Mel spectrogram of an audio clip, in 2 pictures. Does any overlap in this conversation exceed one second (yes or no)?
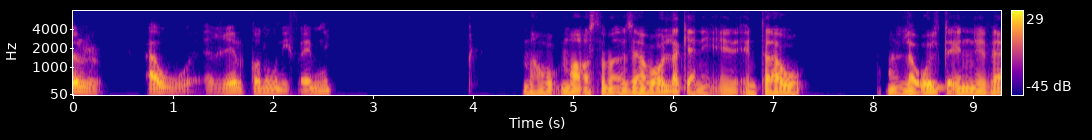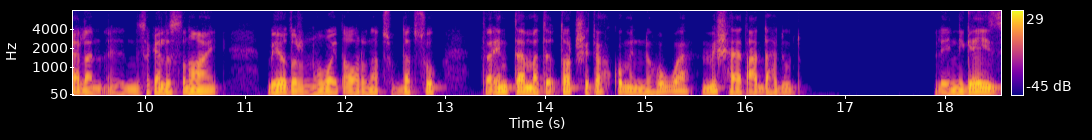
no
